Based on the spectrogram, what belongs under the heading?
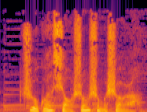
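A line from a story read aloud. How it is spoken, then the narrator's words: Muttering. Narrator (Chinese): 袁耀嘀咕道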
